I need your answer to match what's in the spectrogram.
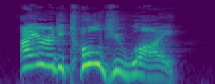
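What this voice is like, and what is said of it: Raised, shouting voice. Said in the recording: “raise my voice”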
